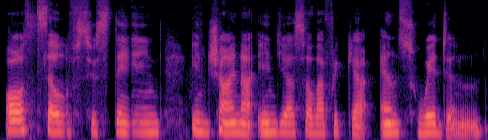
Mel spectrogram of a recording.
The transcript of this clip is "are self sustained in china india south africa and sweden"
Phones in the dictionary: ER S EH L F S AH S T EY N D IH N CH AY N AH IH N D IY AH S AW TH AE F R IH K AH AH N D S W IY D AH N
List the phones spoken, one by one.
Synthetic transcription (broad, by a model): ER S EH L F S AH S T EY N D IH N CH AY N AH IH N D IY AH S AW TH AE F R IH K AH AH N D S W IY D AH N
